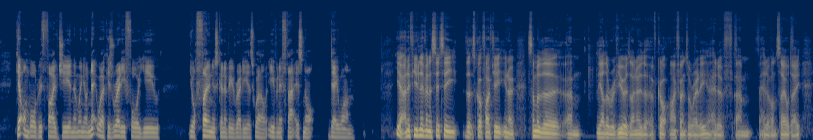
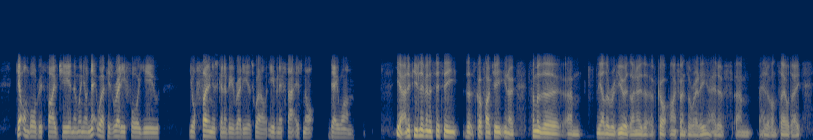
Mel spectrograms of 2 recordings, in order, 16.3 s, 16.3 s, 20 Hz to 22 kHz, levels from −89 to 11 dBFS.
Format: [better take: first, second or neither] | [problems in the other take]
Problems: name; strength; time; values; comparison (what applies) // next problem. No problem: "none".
first | phone-call audio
